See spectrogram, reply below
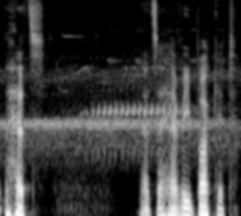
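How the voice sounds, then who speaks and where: A man playing a gentle, courteous stranger in a radio drama, speaking in a measured way. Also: lowish voice, level tone, background noise, natural voice. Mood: kindly. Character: gentle, kindly male stranger, a traveler.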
